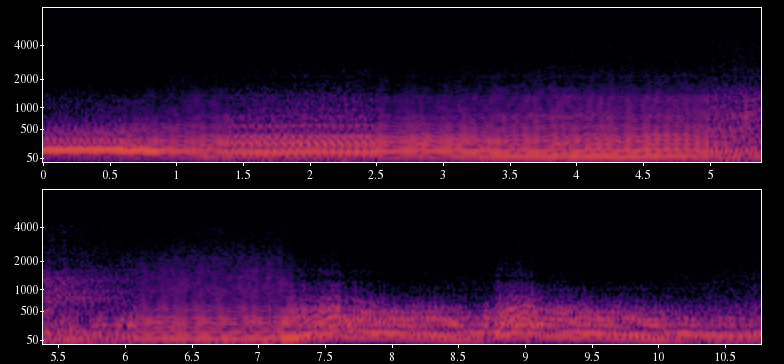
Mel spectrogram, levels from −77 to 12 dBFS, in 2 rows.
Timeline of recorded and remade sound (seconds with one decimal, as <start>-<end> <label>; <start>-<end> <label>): 0.0-0.6 recorded; 0.6-1.4 remade; 1.4-2.5 recorded; 2.5-5.0 remade; 5.0-6.1 recorded; 6.1-7.3 remade; 7.3-10.8 recorded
